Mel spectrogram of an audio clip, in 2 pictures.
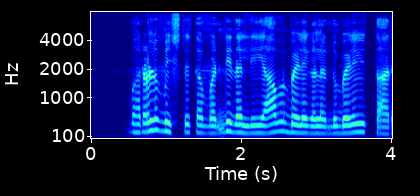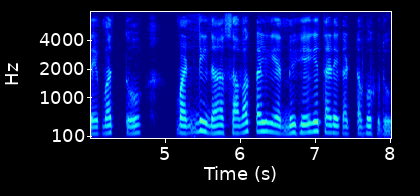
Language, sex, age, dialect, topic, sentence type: Kannada, female, 25-30, Coastal/Dakshin, agriculture, question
